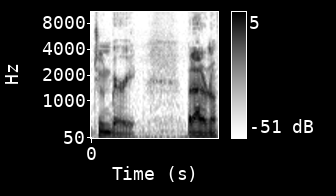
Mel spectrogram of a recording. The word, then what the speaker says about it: Thunberg: Still hearing differing ideas about how her name is pronounced. I've heard her directly say her name, Thunberry, but I don't know if that's right or not.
